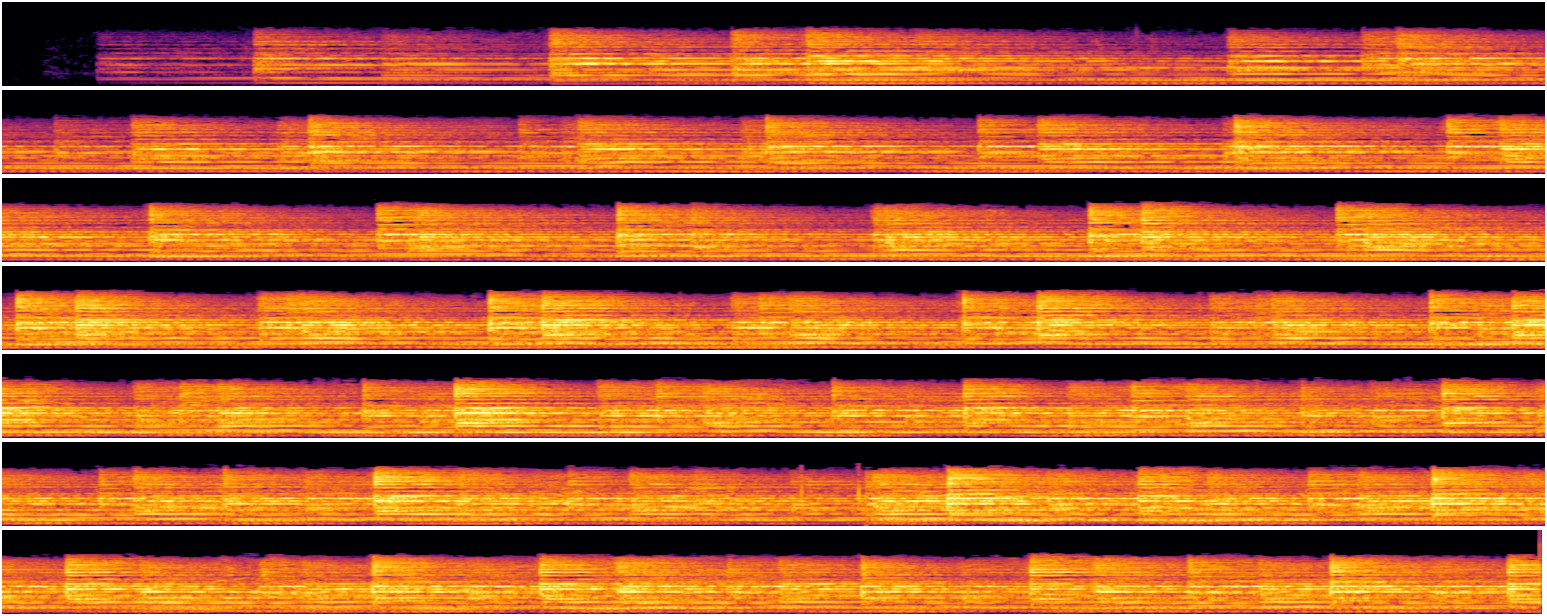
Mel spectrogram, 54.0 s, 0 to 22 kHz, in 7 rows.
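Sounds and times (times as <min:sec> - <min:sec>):
church bells: 0:00.5 - 0:53.9.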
